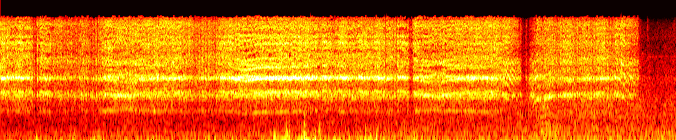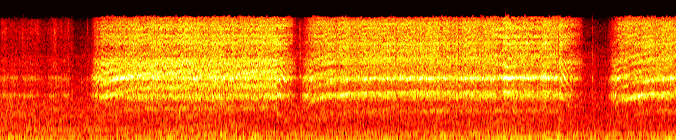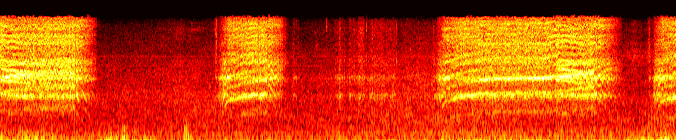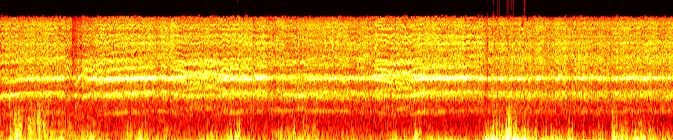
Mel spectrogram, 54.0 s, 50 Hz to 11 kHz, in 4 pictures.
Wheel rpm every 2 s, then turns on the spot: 160, 160, 160, 160, 150, 120, 40, 40, 150, 120, 160, 160, 80, 150, 40, 40, 20, 20, 150, 80, 130, 150, 160, 160, 160, 160, 160.
12-14 32-34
